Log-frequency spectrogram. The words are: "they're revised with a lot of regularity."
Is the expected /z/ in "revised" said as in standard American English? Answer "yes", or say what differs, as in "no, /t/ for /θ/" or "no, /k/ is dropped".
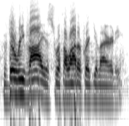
yes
